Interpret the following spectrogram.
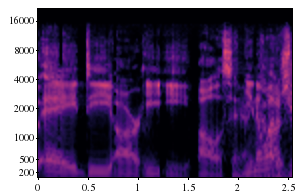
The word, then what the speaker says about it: Ollison: Ollison. Yeah, you know what? There's no accent. And I've been saying Ollison. Ollison. Yeah, it's not Allison. It is Ollison, I think.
